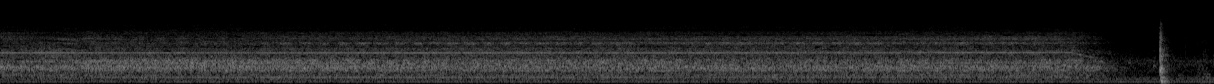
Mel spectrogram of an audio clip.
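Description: A hair dryer blows steadily at close range for about eleven seconds with a constant whine, then shuts off, leaving a sharp click near the end.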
